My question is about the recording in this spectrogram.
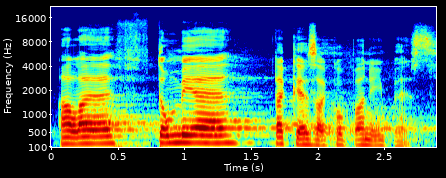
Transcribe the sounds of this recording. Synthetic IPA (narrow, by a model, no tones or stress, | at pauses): ʔalɛft̪omjɛt̪akɛːzakopaniːpɛ̰s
